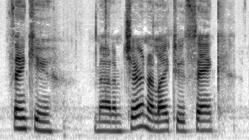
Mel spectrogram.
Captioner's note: speaking French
